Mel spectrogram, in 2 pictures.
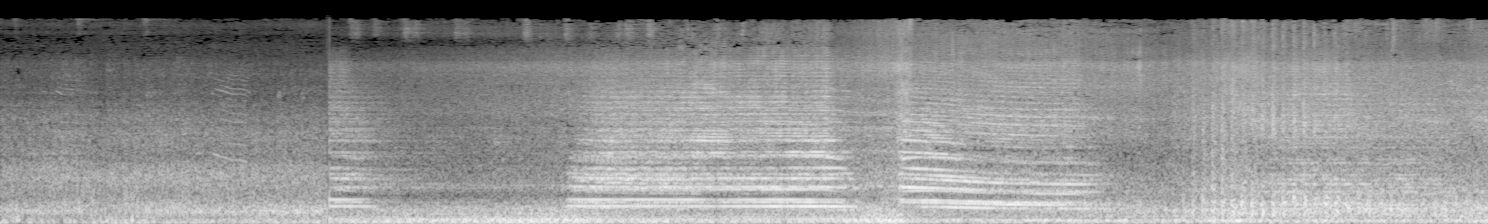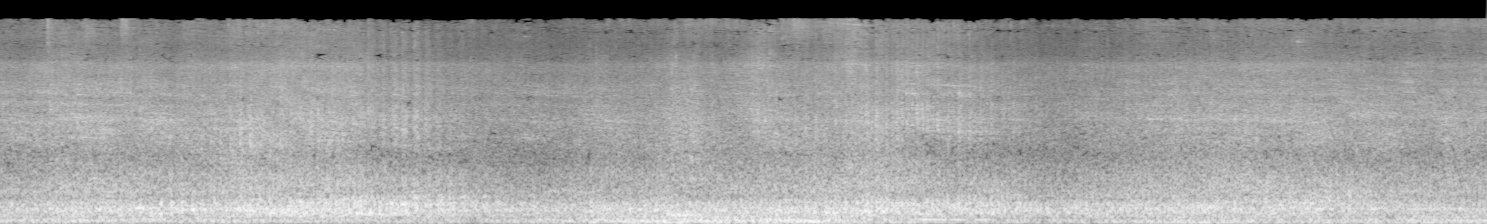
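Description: Freight locomotive's multi-chime air horn sounds three blasts, the last one dropping in pitch as it goes by. Then comes the steady rumble and clatter of double-stack container cars rolling past.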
